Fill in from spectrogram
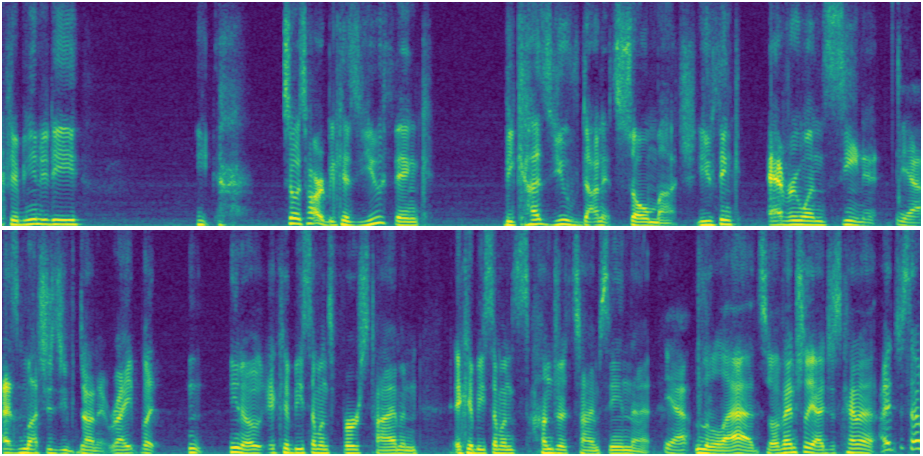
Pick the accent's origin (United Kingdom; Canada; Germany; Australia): Canada; East Coast; moved away; I'm from the East Coast and I moved to the West Coast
